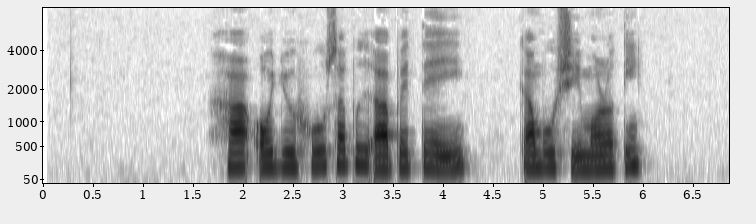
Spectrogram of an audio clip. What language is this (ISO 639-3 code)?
grn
